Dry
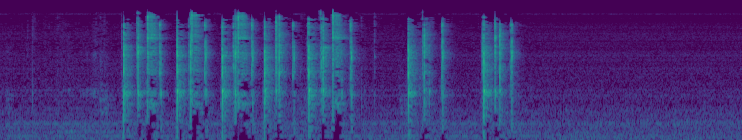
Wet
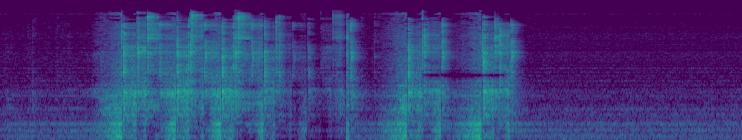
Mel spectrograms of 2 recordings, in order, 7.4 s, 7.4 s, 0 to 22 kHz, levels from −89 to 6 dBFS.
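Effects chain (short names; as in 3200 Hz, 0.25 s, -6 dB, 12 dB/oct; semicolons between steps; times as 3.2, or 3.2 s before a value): 2.42–3.47 fade out quadratic; 4.1–5.06 Butterworth band-stop 2400 Hz, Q 3.5; FDN reverb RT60 0.39 s, low-frequency decay 1.2×, high-frequency decay 0.5×, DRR -3.5 dB; backwards sustainer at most 85 dB/s; gain -6 dB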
